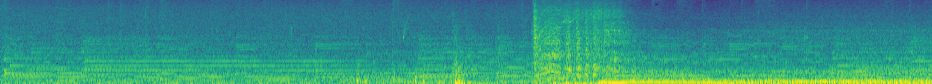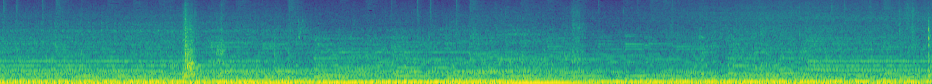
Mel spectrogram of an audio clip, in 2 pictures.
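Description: Background music over a Toyota Tundra pickup: a door thumps shut about four and a half seconds in, a short burst of noise follows as the engine starts, and from then on the truck runs and pulls away under the music.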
